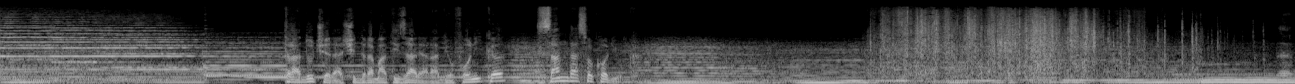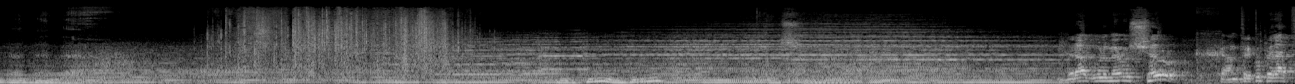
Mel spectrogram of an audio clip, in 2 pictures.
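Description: No technical faults can be heard anywhere in this audio.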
